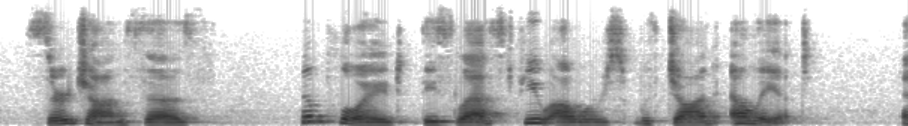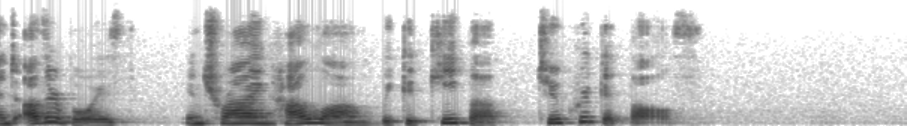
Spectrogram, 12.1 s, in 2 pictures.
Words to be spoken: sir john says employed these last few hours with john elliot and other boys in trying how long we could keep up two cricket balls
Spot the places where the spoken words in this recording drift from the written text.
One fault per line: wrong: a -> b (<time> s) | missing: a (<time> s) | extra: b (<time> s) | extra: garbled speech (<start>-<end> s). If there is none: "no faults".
no faults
